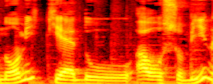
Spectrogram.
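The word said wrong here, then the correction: YOASOBI: né? Yaosobi, assim que pronuncia, Yaosobi.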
